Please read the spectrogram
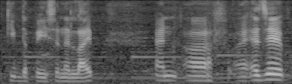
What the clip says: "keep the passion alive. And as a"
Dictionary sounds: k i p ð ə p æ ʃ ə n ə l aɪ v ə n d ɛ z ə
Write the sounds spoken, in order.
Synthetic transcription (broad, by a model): k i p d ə p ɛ s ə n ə l aɪ p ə n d ɛ z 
